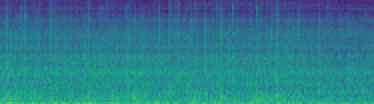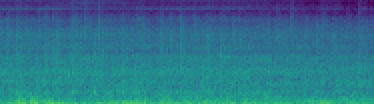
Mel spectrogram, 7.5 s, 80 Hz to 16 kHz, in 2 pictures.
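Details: Used Hornby R2959 Thompson L1 2-6-4T on the layout after the fix: steady, even motor hum and smooth low rumble, with no catching or grinding. Greasing the worm gear cured the forward grinding caused by too much gearbox play.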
